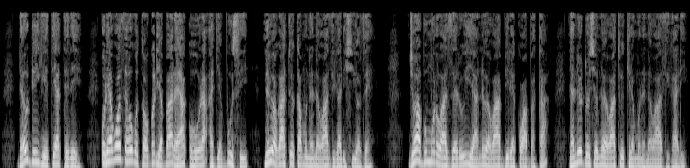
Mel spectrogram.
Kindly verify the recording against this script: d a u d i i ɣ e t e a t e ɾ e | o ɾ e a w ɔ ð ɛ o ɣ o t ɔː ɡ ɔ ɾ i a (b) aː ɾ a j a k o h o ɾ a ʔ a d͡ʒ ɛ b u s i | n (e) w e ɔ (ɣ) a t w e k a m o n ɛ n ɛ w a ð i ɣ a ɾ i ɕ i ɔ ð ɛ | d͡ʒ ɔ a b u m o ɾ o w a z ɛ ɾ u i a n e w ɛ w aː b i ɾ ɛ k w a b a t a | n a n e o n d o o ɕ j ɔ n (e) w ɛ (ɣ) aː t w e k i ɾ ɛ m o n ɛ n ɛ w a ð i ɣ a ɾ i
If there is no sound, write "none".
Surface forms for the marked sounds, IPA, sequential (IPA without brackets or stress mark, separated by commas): b, e, ɣ, e, w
